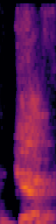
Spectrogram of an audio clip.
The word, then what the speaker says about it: GIF: whether it's a funny gift or somebody's uh good twitter thread and i'm very uh i just want to note that gif is very important that that's with the hard g and if you pronounce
